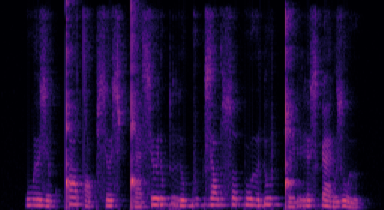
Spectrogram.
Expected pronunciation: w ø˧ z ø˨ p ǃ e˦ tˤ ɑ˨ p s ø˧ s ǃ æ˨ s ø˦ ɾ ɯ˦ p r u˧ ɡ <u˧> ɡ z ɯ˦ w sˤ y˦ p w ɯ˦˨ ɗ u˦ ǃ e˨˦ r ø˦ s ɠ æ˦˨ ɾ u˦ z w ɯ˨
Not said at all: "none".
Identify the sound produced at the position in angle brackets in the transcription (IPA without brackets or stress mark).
u˦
